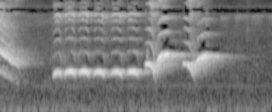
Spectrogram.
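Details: A falling note, then a long steady whistle with fine vibrato, followed by two swooping rising whistles from a laughingthrush.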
